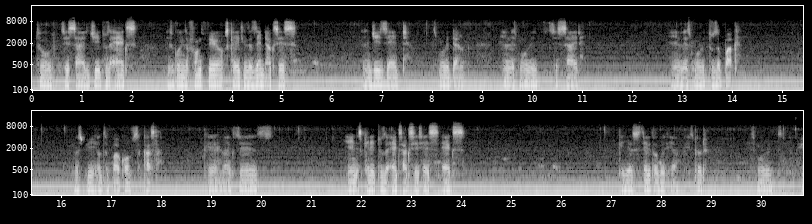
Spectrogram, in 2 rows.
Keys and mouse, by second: 1.9 KP_1.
